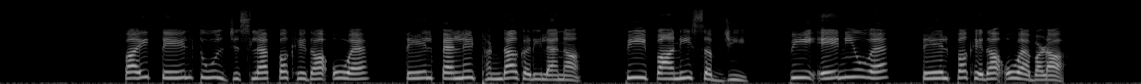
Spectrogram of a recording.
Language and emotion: Dogri, neutral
